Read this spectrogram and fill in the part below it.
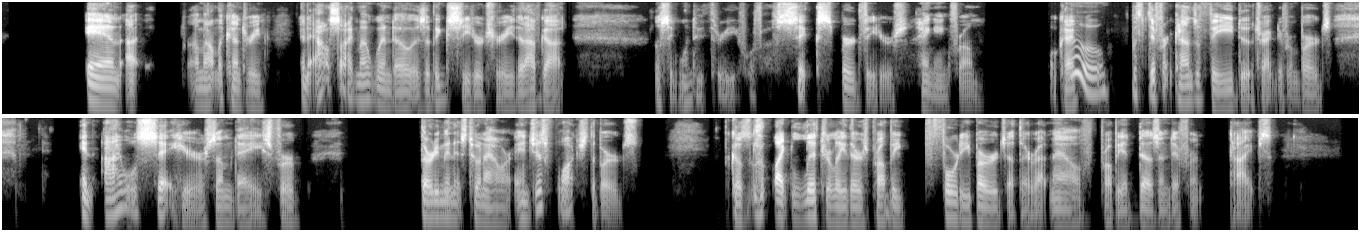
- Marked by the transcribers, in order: laughing while speaking: "'cause, like"
- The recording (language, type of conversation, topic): English, unstructured, How do you practice self-care in your daily routine?
- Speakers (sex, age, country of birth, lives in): female, 30-34, United States, United States; male, 60-64, United States, United States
